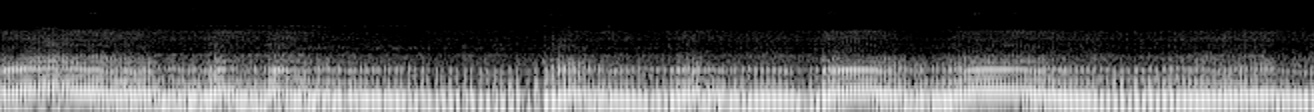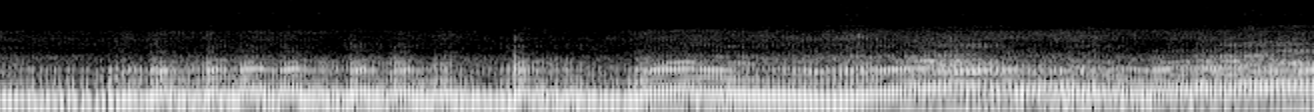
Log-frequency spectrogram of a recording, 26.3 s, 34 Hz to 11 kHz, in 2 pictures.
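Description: Kawasaki EX500R's parallel-twin engine running through a full 2-1 Akrapovič exhaust while riding in traffic. The engine pitch rises and falls several times as the bike accelerates and eases off.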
